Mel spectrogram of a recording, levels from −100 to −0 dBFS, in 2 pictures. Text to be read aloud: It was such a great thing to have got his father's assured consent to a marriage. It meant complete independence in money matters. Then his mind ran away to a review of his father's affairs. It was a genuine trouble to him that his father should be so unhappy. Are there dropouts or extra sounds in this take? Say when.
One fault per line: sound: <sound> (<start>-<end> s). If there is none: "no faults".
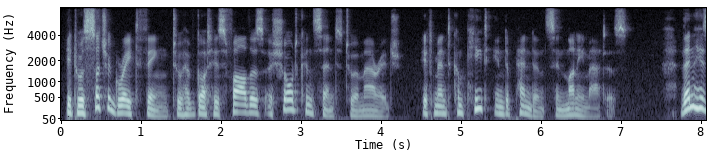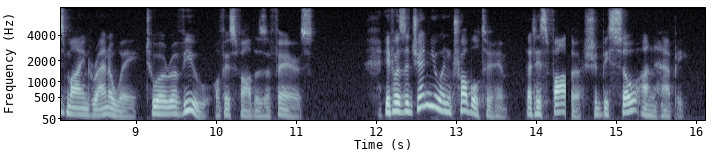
sound: dropout (14.4-14.4 s)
